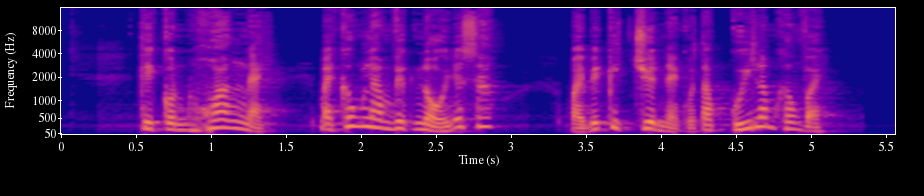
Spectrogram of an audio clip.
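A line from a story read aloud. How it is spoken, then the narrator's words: Loud shout. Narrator (Vietnamese): Ông ta quát lớn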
